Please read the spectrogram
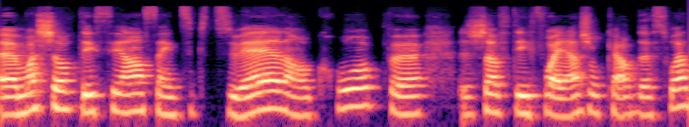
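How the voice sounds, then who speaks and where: Speaking in a sing-song way with a slight Quebec accent, a woman keeps a medium pitch, ordinary pitch variation and a fairly slow pace against a quiet background. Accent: Québécois, slight. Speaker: spiritual coach, medium. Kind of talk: podcast interview. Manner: sing-song intonation.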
